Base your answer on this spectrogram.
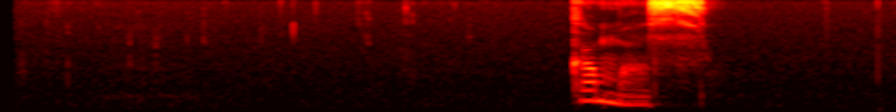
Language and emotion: Russian, neutral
